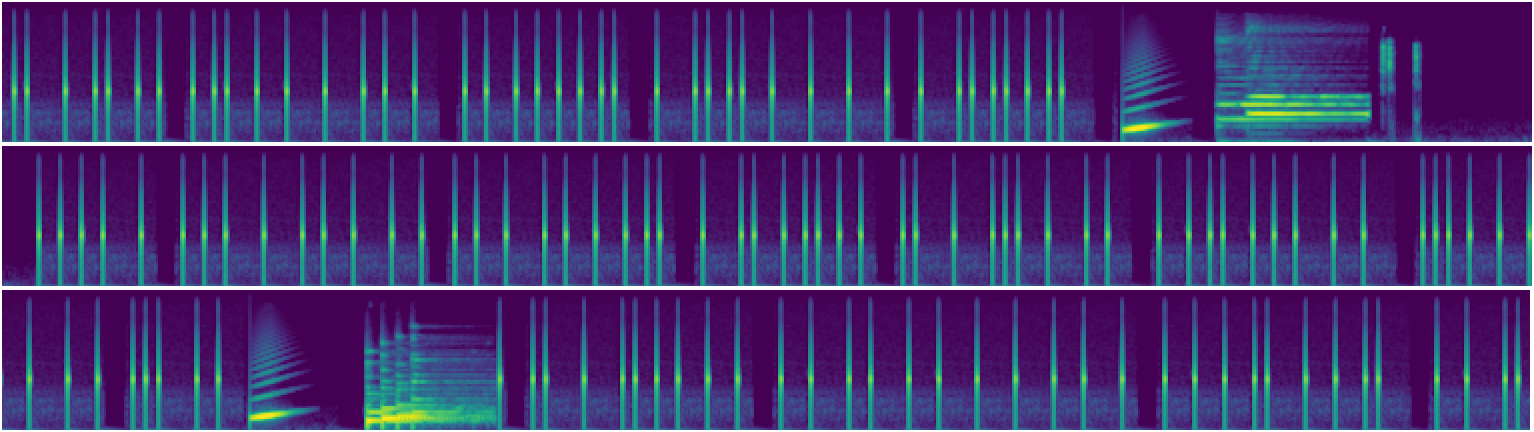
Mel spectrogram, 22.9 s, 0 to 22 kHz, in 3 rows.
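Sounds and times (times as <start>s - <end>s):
electronic typing ticks: 0.0s - 5.5s, 7.8s - 16.7s, 17.3s - 22.9s
message alert chime: 6.1s - 6.9s, 17.2s - 17.8s.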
